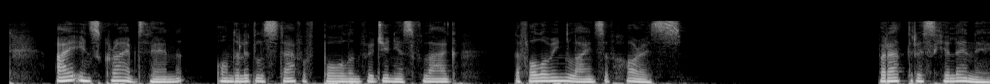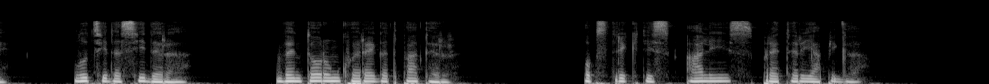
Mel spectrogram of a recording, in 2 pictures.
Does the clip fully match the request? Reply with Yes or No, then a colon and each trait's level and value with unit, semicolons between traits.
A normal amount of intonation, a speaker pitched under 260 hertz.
Yes: average, 3.1 semitones; medium, 140 Hz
